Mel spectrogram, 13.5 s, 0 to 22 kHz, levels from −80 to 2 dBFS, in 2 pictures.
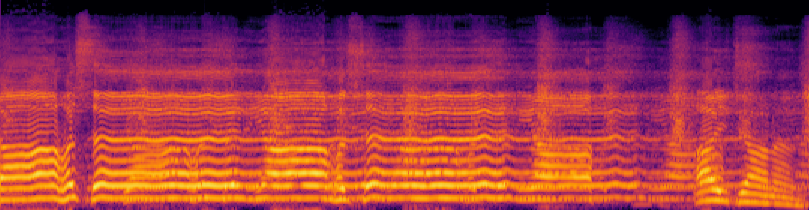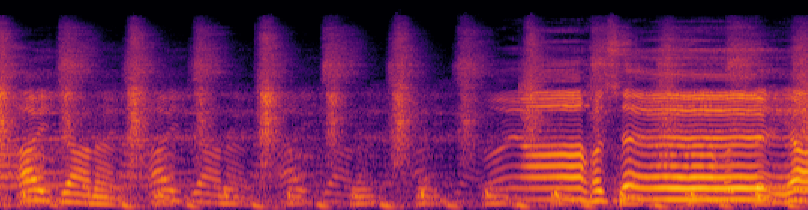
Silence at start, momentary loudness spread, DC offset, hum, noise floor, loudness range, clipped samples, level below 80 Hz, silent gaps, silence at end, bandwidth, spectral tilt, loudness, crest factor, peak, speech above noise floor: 0 s; 18 LU; under 0.1%; none; -30 dBFS; 15 LU; 0.4%; -46 dBFS; none; 0 s; 16.5 kHz; -4 dB/octave; -10 LUFS; 10 dB; 0 dBFS; 21 dB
